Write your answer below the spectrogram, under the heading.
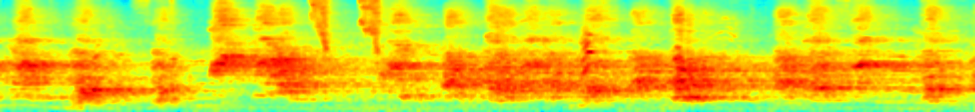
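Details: Female German Shepherd, slender and graceful, giving a loud, continuous run of high, harmonic whining yelps and short yips that rise and fall, with brief sharper bursts throughout and barely a pause between them.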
